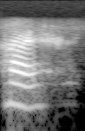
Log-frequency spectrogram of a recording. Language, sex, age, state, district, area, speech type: Assamese, female, 18-30, Assam, Biswanath, rural, conversation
